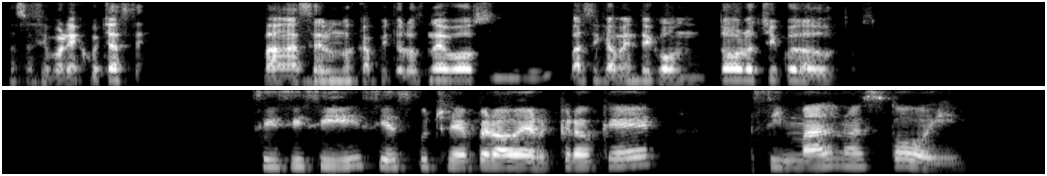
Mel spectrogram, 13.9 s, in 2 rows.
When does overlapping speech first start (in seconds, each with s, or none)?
none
